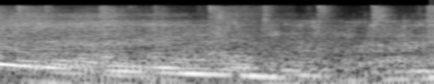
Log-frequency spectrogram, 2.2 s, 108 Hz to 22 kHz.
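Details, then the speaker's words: Roadkill NASCAR-style car ("Nascarlo"), hard drag-strip launch: revs flare then sag with a tyre chirp, clutch slipping under full load with clutch smell; pass still ran 13.82 at 101 mph. "that was a clutch slip oh yeah banging it I can smell clutch though"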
